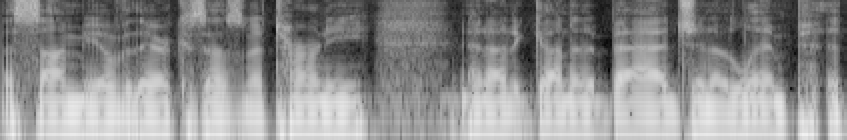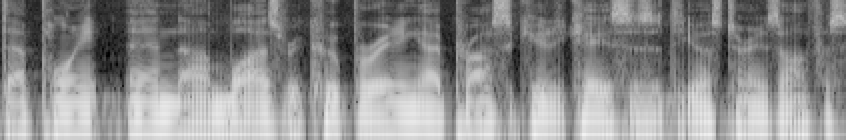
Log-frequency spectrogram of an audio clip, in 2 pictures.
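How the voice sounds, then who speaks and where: Someone with a Pittsburgh accent speaks over noticeable background noise. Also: man. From Pittsburgh, Pennsylvania. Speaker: retired FBI agent. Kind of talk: interview testimony.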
